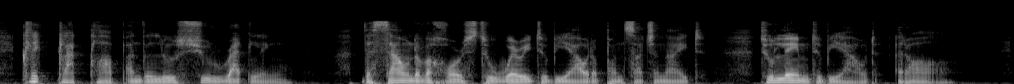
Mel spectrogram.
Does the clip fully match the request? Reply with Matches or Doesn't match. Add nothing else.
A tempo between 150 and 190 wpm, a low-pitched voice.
Matches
